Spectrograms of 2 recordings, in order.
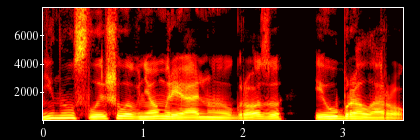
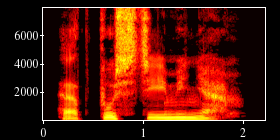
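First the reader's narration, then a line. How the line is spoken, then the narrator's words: Quiet grating voice. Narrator (Russian): произнес он напоминавшим скрежет тихим голосом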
